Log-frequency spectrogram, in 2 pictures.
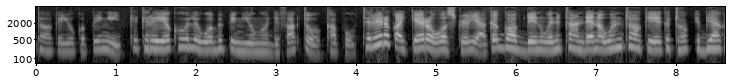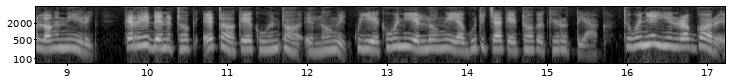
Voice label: dinka, podcast; What does it mean to be a de facto couple?; Tɛ rɛɛr kɔc ke rou e Australia, ke cieŋ dɛn ee tɔ e lɔŋ yic agut tɛ ken ke rot thiäk.; SBS Dinka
